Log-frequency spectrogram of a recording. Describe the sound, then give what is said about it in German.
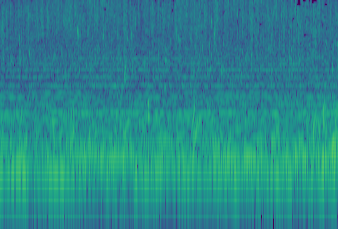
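Steady splashing and gurgling water from a hot geyser, a continuous bubbling wash of sound at an even, moderate level with no voices. “Das Plätschern des Wassers singt dir sein süßes Lied.”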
